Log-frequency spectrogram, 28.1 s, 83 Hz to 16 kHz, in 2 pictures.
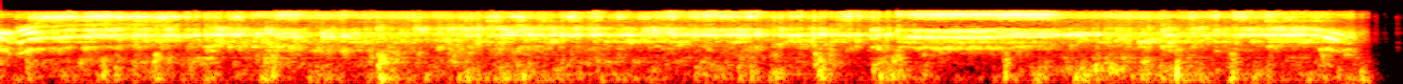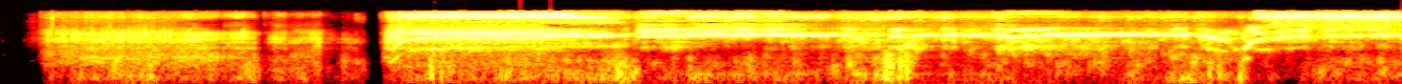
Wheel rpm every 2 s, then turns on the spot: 200, 230, 230, 230, 230, 230, 190, 20, 30, 180, 220, 230, 230, 190.
14-18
